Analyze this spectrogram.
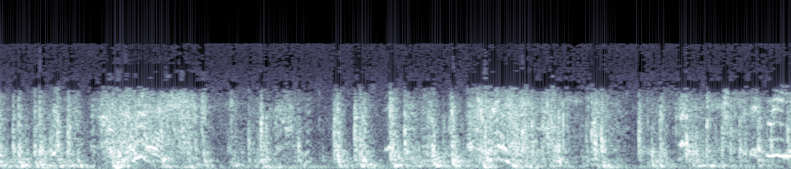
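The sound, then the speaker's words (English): An old wooden door on the land side of a boathouse is forced open by two people hitting it together, with loud thuds and grinding, scraping strain that continues for several seconds, with no one speaking. “We'll probably have to force that old door. Get ready. We'll hit it together.”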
